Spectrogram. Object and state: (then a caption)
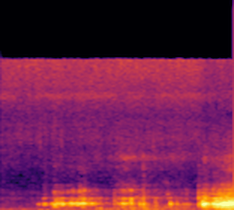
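Thermoplastic armor plate. Long red-painted nails and fingertips tap and scratch the textured surface of a large, thin, curved hip armor plate made of tan Worbla thermoplastic sheet, a hollow shell lying on a wooden table. Light, hollow clicks and soft scrapes come in loose clusters after a quiet start. The sound then turns into a louder, denser rasping scrape at the end.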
